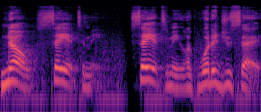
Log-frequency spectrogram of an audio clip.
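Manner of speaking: plain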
